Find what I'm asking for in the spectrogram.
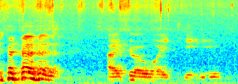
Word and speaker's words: Taika Waititi: Takiti Wakati, whatever his name. What's his name? – Taika Waititi. – Oh, I like whatever you just said.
